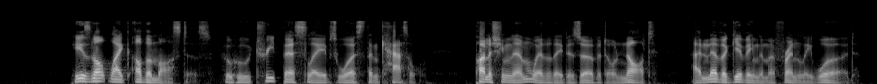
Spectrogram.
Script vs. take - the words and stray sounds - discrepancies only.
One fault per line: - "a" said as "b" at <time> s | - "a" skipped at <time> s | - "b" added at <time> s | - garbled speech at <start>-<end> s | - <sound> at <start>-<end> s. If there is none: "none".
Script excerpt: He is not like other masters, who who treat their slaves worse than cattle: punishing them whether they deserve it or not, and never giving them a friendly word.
none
